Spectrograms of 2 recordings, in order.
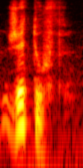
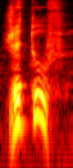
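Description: First: Said in the usual way. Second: Choking with joy, rising. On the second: A narrator's reading. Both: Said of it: "suffoquer de joie".

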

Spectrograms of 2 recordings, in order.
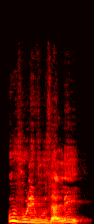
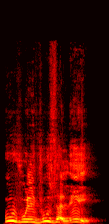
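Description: First: Louder exclaimed question; crying out. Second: Louder, higher repeated cry; crying out, insistent. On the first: Bridegroom following his departing bride, crying out. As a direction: call it after someone leaving. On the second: Bridegroom calling after his silent bride, crying out insistently. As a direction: press the question harder, raising the voice. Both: A narrator's reading. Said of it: "s'écria Delville en la suivant".

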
